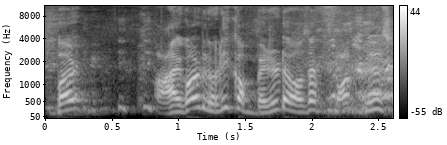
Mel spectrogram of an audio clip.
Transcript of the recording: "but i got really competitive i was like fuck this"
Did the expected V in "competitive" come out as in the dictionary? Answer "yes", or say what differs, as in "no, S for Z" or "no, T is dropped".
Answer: no, V is dropped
